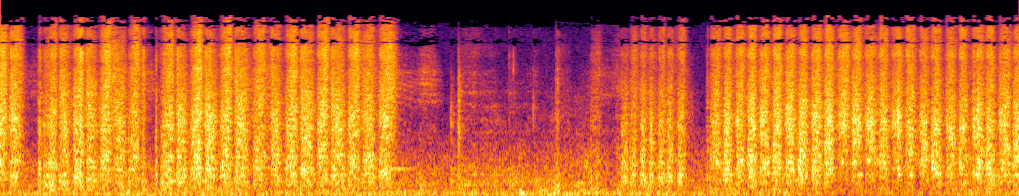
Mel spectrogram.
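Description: A small, wet, foamy Persian-style pile rug is scrubbed vigorously with a handheld blue bristle brush, making fast, rhythmic, bright rasping strokes. The scrubbing softens and thins out for about two seconds in the middle, pauses briefly, then returns to its full, steady back-and-forth rhythm.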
